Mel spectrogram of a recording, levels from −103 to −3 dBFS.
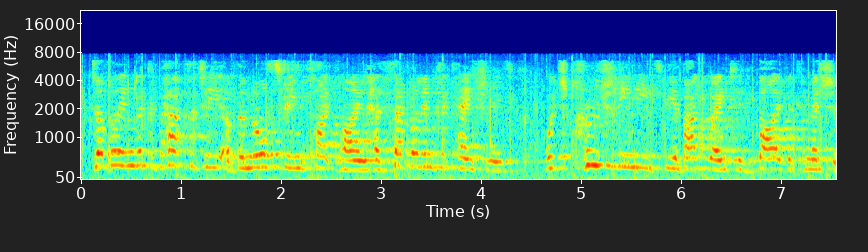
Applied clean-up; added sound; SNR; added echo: none; Rain; 16 dB; reverberation time 1.2 s.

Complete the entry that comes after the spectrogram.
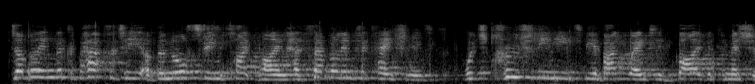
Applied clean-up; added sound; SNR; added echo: neural separator model SepFormer DNS4.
